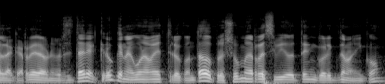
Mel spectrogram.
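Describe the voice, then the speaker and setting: Lively intonation in a Rioplatense accent. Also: man. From Argentina, Greater Buenos Aires (La Matanza). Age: 50s. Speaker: public administration expert. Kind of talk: interview.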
